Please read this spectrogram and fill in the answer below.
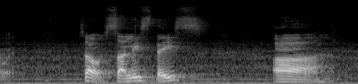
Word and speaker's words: salisteis: So it's not 4 syllables, which would sound like this. Salisteis. You hear that? How it's 4 syllables. Salisteis. That's 4, and that's wrong. Because EI makes a diphthong. So it's 1 sound, which is 1 syllable, which sounds like this. Salisteis. And teis is different than tes. If there was no I, then it would sound like this. Salistes. Salistes, which is not salisteis.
